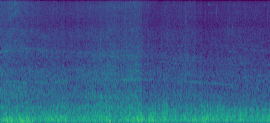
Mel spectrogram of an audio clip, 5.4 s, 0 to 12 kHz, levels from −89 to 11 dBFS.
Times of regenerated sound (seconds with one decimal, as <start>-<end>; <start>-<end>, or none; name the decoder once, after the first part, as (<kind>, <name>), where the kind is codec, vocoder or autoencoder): none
